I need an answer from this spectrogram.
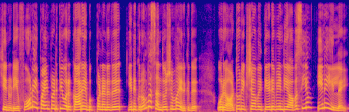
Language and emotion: Tamil, happy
